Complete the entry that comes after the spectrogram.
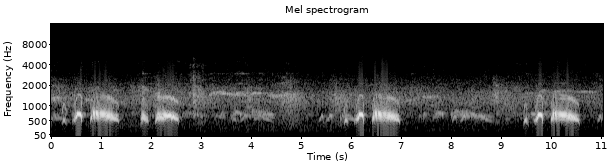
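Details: Spotted dove decoy calling to attract wild birds; three separate phrases, each two or three clipped notes running into a loud, hoarse coo, with soft cooing in the gaps.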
